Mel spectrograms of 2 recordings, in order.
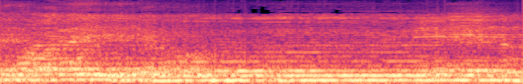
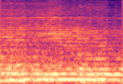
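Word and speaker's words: خَيْرٌ مِنْ: Jadi bacanya bukan kirun bukan seperti itu.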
